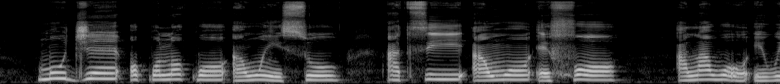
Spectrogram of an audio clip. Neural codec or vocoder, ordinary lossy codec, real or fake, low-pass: none; none; real; none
